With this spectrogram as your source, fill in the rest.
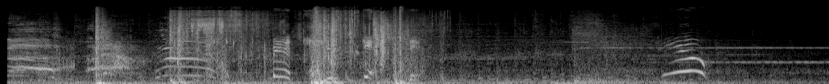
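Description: A man grunts and groans with strain.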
